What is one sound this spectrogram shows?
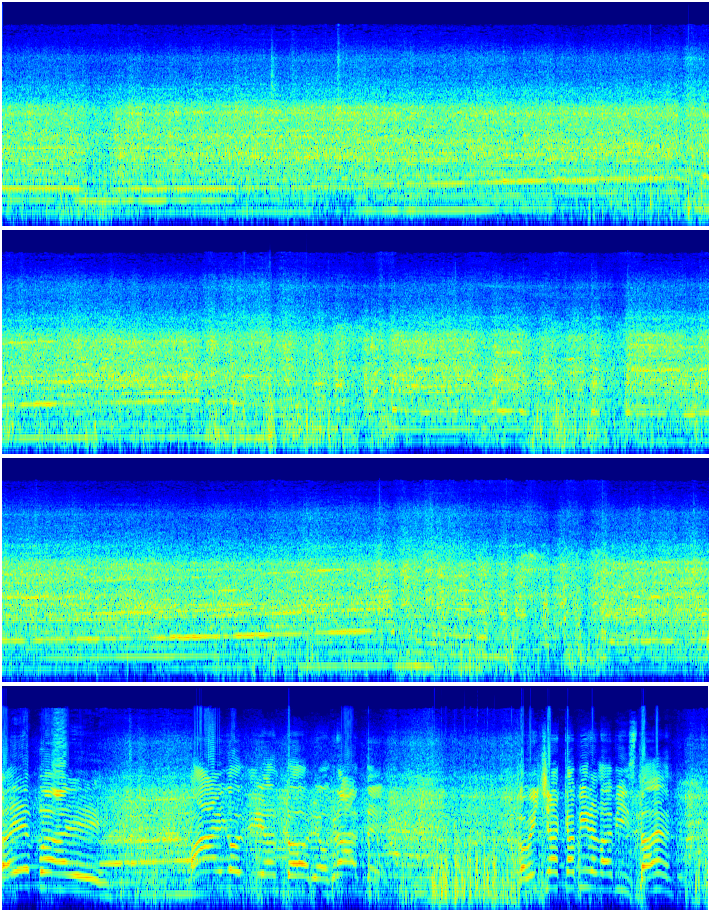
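A race car engine roars loudly from inside the cabin, revving up and dropping with each gear change.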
